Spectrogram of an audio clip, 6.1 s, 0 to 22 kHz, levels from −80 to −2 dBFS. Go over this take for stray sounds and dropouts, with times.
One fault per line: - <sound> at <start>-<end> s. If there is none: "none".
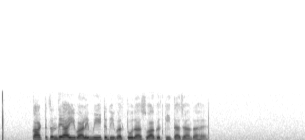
none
